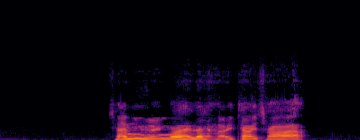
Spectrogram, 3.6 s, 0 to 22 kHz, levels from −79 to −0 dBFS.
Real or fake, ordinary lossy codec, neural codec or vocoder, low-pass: fake; AAC, 48 kbps; codec, 32 kHz, 1.9 kbps, SNAC; 14.4 kHz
